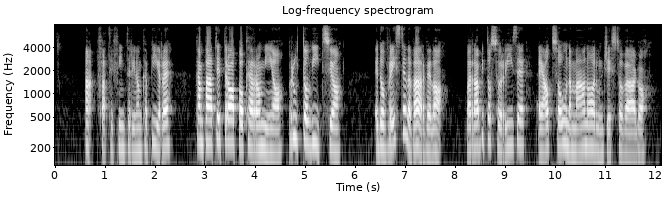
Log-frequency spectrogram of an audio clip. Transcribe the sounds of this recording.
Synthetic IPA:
afat̪ːefint̪ad̪inonkapiːɾe | kampaːt̪et̪ɾɔpːokaːɾomiːob̥ɾut̪ːovit̪sjo | ed̪ovɾest̪elevarvelo | maraːbit̪osorːiːze | ealt̪sɔunamaːnoad̪und͡ʒɛst̪ovaːɡo

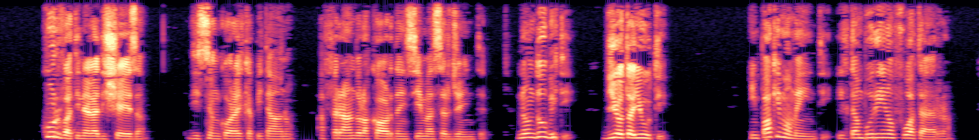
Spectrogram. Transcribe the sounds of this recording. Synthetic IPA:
kurvat̪inelːad̪iʃːeːza | d̪isːeaŋkoːɾailkapit̪aːnoafːerːand̪olakɔrd̪ainsjɛːmealsard͡ʒɛnt̪e | nond̪uːbit̪ḭ | d̪iːot̪ajuːt̪i | impɔːk̟imoment̪ḭːlt̪ambuɾiːnofuat̪ːɛrːa

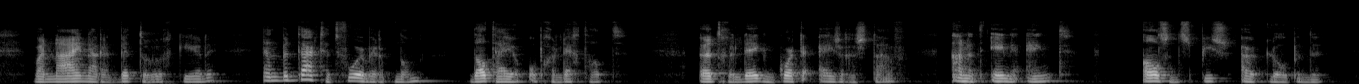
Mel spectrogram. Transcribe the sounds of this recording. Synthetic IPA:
ʋaːɹnaːɦɛjnaːrɦəd̚bɛtərɵχkɪːɹdə | ɛnbədaːɹtɦətfʊːɹʋɛɹpnɑm | dɑtɦɛjərɔpχəlɛχthɑt | ətχəlejkənkɔɹtəɛjzəʁəsta̰ːf | aːnɦətejnəʔɛjnt | ɑlˠsənspisœɥtlowpəndə

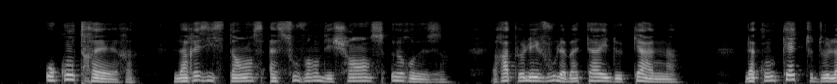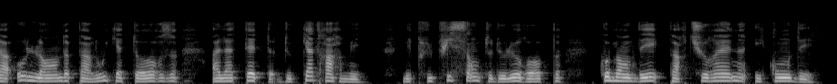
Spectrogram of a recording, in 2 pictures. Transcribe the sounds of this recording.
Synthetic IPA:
okɔ̃t̪χɛʁ | laʁezist̪ɑ̃sasuvɑ̃d̪eʃɑ̃søʁøːz | ʁapəlevulabat̪ajd̪əkʲan | lakɔ̃kʲɛt̪d̪əlaʔɔlɑ̃d̪paʁlwikat̪ɔʁz | alat̪ɛt̪d̪əkat̪χaʁme | leplypɥisɑ̃t̪d̪əløʁɔp | kɔmɑ̃d̪epaʁt̪yʁɛnekɔ̃d̪e

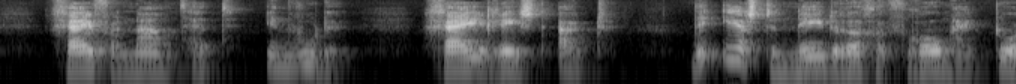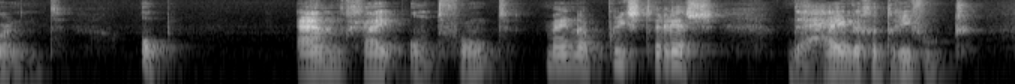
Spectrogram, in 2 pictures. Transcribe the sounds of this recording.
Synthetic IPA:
χɛjvəɹnaːmtɦɛt | ɪnʋudə | χɛjrejstœɥt | dəʔɪːɹstənejdərəχəv̥rowmɦɛjtʊːɹnənt | ɔp | ɛnχɛjɔntfɔŋt | mɛjnəɹpristərɛs | dəɦɛjləχədrivut

